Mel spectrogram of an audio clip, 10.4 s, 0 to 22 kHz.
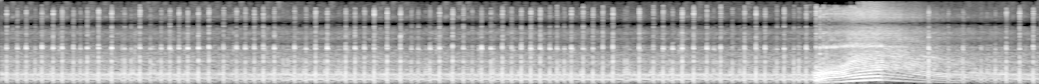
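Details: Stihl FS-250R 40cc two-stroke trimmer after carburetor rebuild, high idle screw set at full throttle, 50:1 ethanol-free mix; steady high-pitched scream at full throttle, even firing, no surging or bogging: normal high-rev running.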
